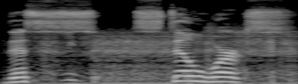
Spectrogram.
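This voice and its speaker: Man, higher-pitched voice, casual vlogger, unscripted, rambling, matter-of-fact show-and-tell. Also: very slow, a bit bright, a little hiss or hum, rough recording. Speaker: vlogger showing an antique radio.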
